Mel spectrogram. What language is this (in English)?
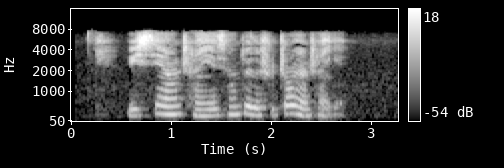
Chinese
